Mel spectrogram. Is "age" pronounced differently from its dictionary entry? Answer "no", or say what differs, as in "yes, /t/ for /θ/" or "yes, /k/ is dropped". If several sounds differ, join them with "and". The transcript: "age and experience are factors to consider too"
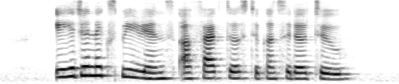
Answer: no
